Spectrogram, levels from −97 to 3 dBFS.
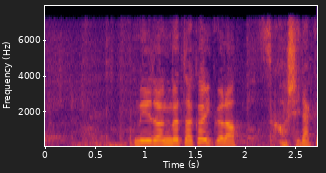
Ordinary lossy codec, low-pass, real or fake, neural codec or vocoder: none; 7.2 kHz; fake; codec, 16 kHz, 2 kbps, X-Codec, WavLM features, trained on Multilingual LibriSpeech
